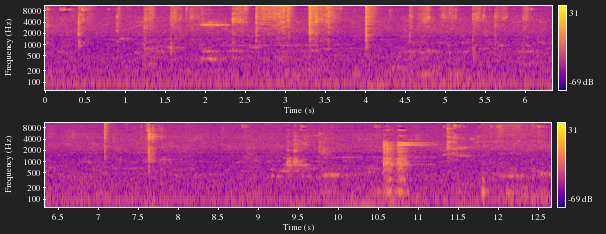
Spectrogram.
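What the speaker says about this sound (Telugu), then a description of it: "కొంచెం కారం వేసుకొని బాగా కలిపేసేసి ఆమ్లెట్ వేసుకుందాం." Eggs with chili powder are beaten for an omelette in a bowl, giving sparse, quiet clinks and scrapes of utensil on the dish, scattered irregularly over a faint background.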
